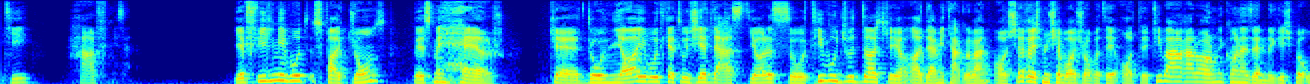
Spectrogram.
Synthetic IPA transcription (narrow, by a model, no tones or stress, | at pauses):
t̪ʰiː | hæɾfmiːz̥æne | jefilmiːbuːd̪spɒjt̪̚d͡ʒonz | beesmeheɾ | cʰe̞d̪onjɒːiːbuːd̪cʰe̞t̪ʰuːʃjed̪æst̪jɒːɾesoːt̪ʰiːvod͡ʒuːd̪̚ːɒːʃt̪̚cʰe̞jeʔɒ̰ːd̪æmiːt̪ʰæɣɾiːbænɒːʃe̞ɣe̞ʃmiːʃebɒːʃɾɒːbe̞t̪ejeʔɒːt̪ʰe̞fiːbæɾɣæɾɒːɾmiːkʰo̞ne̞ze̞nd̪e̞ɟʲiːʃbeʔuː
